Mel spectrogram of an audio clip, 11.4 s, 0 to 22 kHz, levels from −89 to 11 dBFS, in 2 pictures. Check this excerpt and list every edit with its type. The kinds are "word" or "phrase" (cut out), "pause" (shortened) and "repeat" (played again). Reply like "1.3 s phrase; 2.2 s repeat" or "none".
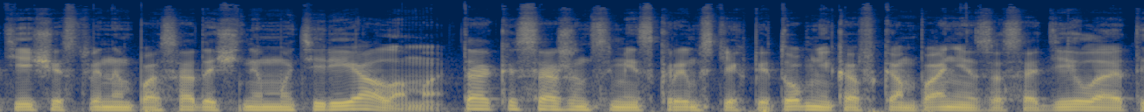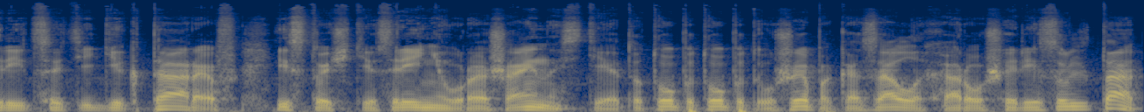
9.2 s repeat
